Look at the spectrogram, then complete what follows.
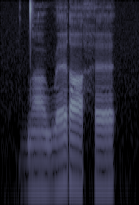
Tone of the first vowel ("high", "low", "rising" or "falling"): low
